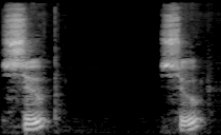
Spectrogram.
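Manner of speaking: Soup said twice with a clear "oo"; U sound in Soup. Shown as a demonstration. Teacher has learners repeat, Soup with a clear "oo". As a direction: model the "oo" vowel in Soup, leaving a pause between. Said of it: "Sí, tiene la sonida".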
